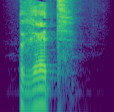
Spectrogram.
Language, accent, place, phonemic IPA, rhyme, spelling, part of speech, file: German, Germany, Berlin, /bʁɛt/, -ɛt, Brett, noun, De-Brett.ogg
- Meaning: 1. board, plank 2. energetic, forceful track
